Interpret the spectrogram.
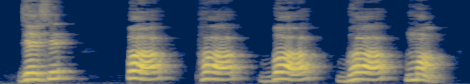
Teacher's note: जिन व्यंजनों के उच्चारण में दोनों ओष्ठों द्वारा श्वास का अवरोध हो, ओष्ठ व्यंजन कहलाते हैं।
